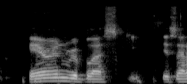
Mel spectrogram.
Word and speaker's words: Wroblewski: Would you mind Aaron telling me how to pronounce your last name so that I don't butcher it? Uh, Reblleski. Aaron Rebleski.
